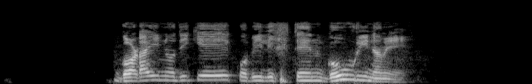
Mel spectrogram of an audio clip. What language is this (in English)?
Bangla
